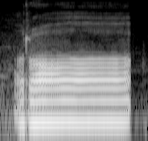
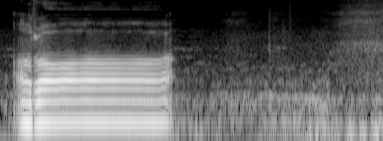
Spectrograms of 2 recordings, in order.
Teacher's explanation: زبان کو جو ہے وہ وائبریش نہیں ہونے دیں گے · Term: را موٹا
